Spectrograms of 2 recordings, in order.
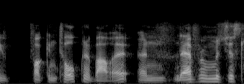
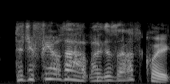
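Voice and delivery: acted, high-pitched, raised shouting call; 9 semitones higher than usual. Retelling mum's words during an earthquake: imitating mum shouting. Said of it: "my mum shouting".

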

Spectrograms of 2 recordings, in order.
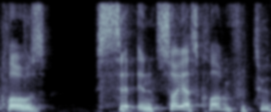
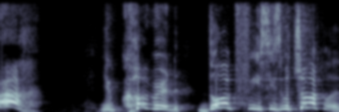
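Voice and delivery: acted-out, high, drawn-out screaming outburst; 7 semitones higher, 3 dB louder than usual. Telling a joke where the guy bites the chocolate: imitating someone screaming. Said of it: "he starts screaming".

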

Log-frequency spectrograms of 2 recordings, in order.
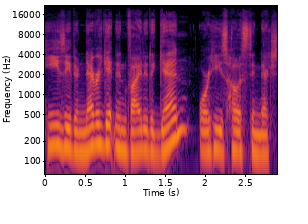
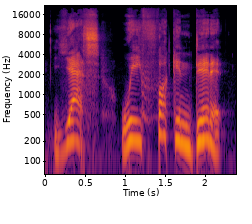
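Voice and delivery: play-acted, high, excited, triumphant victory cheer; 5 semitones higher than usual. Retelling how Conan got on stage with the writers, clapping and cheering, imitating Conan screaming. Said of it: "Conan is there screaming".

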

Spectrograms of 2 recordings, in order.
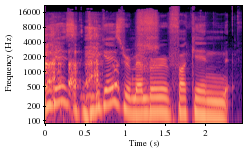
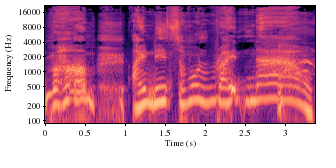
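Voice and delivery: very high, mock terrified scream, held long; 10 semitones higher than usual. Recalling waking up scared as a child and calling for Mom, retelling a scared scream. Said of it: "and I just screamed".

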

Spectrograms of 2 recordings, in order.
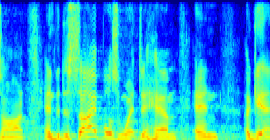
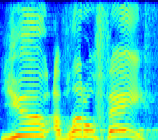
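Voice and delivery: loud, high-pitched call; 9 semitones higher than usual. Acting out Jesus answering the disciples in the storm: saying loudly as Jesus. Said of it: "he says loudly".

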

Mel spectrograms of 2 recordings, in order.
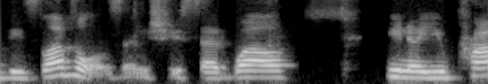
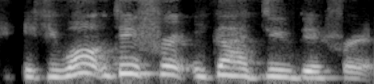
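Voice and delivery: put-on quick, loose, rough Southern accent. Quoting a favorite encouraging line from Tani Raw: Tani Raw's Southern accent. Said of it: "in her amazing Southern accent that I can't recreate".

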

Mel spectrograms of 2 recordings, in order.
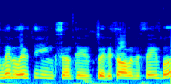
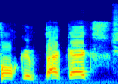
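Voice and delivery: put-on Russian accent. Asked to say a phrase in a Russian accent, now doing it: Russian accent. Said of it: "Can you do a Russian fucking pancakes?".

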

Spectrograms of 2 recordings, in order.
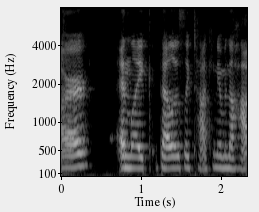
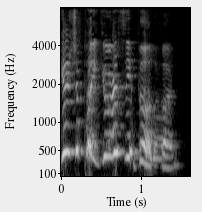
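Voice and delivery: put-on scream, much higher, louder; 11 semitones higher, 8 dB louder than usual. Recounting a scene about a driver stopping in front of people, retelling a scream.

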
